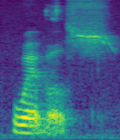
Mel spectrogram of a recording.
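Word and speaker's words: huevos: the egg egg okay weos almost a w sound yeah you're right it's almost a w sound webos any other question clarification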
